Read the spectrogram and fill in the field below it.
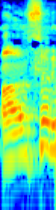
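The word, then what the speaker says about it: answer: बना पाएंगे ओके से आंसर मी देखिए यहां भी डब्ल्यू साइलेंट है ना क्या पढ़ते हैं आंसर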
